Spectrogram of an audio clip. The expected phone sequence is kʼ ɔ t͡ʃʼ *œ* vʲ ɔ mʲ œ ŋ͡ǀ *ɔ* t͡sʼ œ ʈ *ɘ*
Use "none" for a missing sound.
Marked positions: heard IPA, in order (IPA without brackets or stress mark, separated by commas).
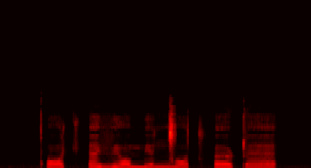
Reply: ɛ, ɔ, ɛ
